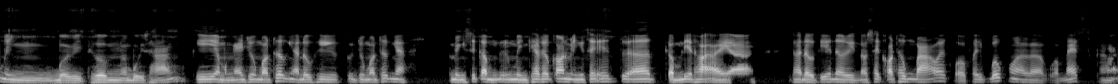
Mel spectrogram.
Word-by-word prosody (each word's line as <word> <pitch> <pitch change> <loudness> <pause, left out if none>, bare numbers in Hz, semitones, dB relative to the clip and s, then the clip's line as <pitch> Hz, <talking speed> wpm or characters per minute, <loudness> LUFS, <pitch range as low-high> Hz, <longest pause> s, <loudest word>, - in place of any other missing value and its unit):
mình 95 -7 0 0.2
bởi 90 - +3
vì 90 -1 -1
thường 100 -1 +3
là - - -2
buổi 95 -1 0
sáng 100 0 -3
khi 120 +1 +2
mà 105 - -1
nghe 105 +2 0
chuông 115 -1 -1
báo 110 0 +3
thức 150 -2 +1
nha, 125 - 0
đôi 110 +1 0
khi 115 -2 0 0.2
chuông 115 -1 -3
báo 110 0 0
thức 140 - -4
nha, 120 -3 0 0.4
mình 105 -2 +1
sẽ - - -4
cầm, 115 -5 +4
ừm, 115 - +1
mình 105 -2 +2
theo 125 - +2
theo 125 0 +2
con 135 +1 +4
mình 115 -1 +1
sẽ, 135 +1 +1
a, 125 0 +4 0.2
cầm 110 -1 +4
điện 120 0 +3
thoại, 105 -3 +4
à, 100 0 +3 0.4
à, 115 - 0
đầu 110 0 +3
tiên, 115 +4 -3
rồi 115 -2 +1
thì - - 0
nó 105 +1 -4
sẽ 125 +4 -4
có - - +1
thông 130 -2 -3
báo 115 +2 +2
ấy 155 0 -3
của 90 - -6
Facebook, 115 +7 -3
hoặc 125 -5 -4
là 100 -3 -5
của - - -13
Messenger - - -3 0.2
chẳng 95 - -12
hạn. - - -7
110 Hz, 290 wpm, -22 LUFS, 100-120 Hz, 0.4 s, cầm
